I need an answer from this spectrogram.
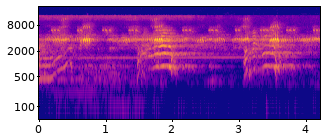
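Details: Excited hyenas at the Gowrie dam waterhole in Djuma Game Reserve, Sabi Sand, South Africa, 15 November 2023, live camera. Three bursts of upward-sweeping whoop-like cries about a second apart, with insects trilling constantly behind.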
